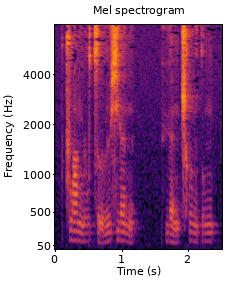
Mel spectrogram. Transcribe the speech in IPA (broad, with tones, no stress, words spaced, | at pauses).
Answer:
ʈ͡ʂwɑ˥˩ŋɻu˧˥t͡sɹ̩˨˩ ly˥ɕjɛ˥˩n | pʰɥɛ̰˨˩nʈ͡ʂʰɤ˥˩ŋt̪ʊ˥ŋ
